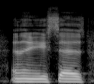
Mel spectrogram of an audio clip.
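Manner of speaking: ordinary talk, nothing marked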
